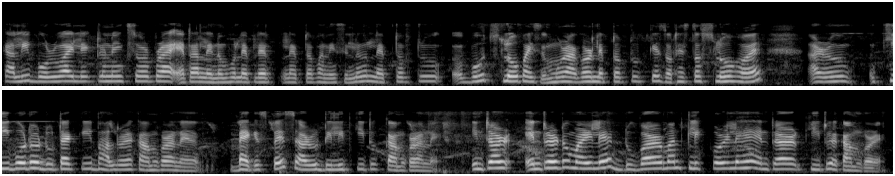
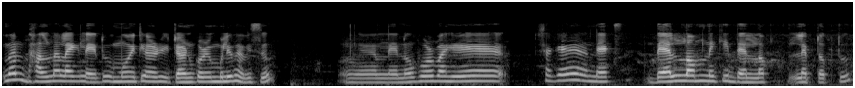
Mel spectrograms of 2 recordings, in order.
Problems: constant background noise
